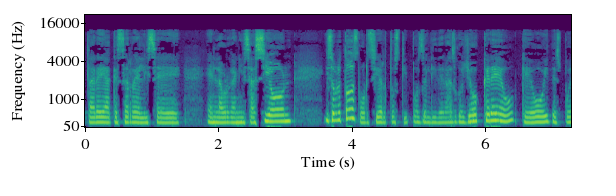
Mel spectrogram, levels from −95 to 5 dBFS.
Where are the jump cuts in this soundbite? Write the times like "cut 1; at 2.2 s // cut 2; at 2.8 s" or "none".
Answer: cut 1; at 4.0 s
